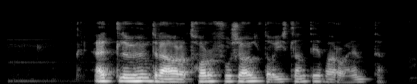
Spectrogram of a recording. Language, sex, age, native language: Icelandic, male, 30-39, Icelandic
